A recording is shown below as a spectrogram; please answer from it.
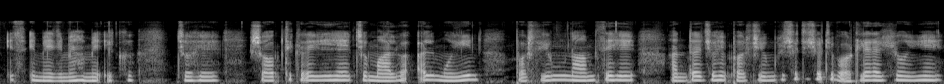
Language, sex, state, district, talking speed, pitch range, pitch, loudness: Hindi, female, Madhya Pradesh, Bhopal, 180 wpm, 180-200 Hz, 195 Hz, -18 LUFS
